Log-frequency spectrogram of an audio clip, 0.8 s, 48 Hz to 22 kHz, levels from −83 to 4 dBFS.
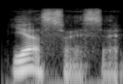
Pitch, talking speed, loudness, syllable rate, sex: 110 Hz, 220 wpm, -17 LUFS, 4.2 syllables/s, male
